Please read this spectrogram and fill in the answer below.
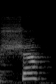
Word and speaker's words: chat: Then you have the A and then the T. We don't pronounce it.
